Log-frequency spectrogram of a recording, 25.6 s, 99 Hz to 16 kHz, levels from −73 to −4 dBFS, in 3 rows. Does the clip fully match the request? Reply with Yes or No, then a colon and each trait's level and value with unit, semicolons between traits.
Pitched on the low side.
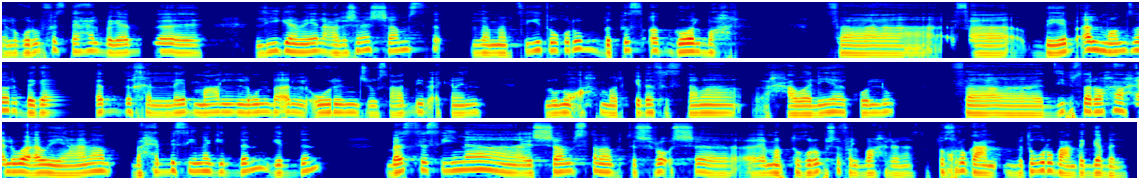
No: medium, 175 Hz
